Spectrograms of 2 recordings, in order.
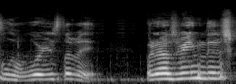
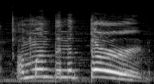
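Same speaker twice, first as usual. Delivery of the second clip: angry, cracking, pitched-up, breaking voice; 5 semitones higher, 4 dB louder than usual. Speaker repeats a phrase while ranting, so mad the voice is cracking. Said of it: "I'm so mad my voice is cracking".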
